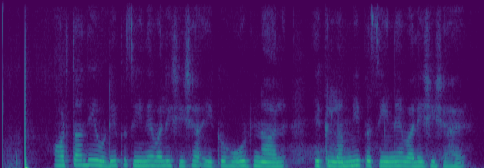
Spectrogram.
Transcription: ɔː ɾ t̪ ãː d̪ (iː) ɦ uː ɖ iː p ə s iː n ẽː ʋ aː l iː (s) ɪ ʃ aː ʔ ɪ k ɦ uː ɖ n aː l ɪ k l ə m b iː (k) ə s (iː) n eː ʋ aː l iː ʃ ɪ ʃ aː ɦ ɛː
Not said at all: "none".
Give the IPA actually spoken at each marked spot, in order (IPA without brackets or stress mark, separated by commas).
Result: iː, ʃ, p, iː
